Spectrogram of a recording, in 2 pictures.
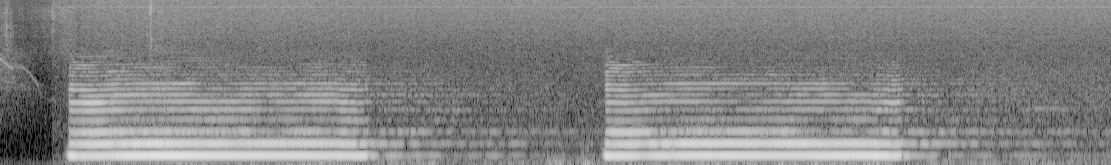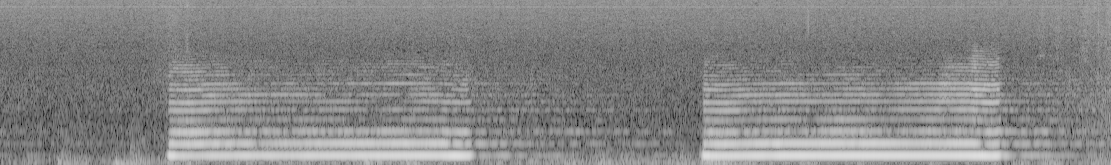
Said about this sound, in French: On appelle ça comment en français, des cornes de brouillard? Les cornes de brume. Ah, des cornes de brume, excusez-moi, oui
